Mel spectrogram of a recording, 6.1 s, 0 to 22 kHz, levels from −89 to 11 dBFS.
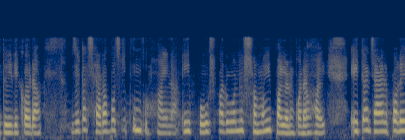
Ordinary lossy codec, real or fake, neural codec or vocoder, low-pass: none; fake; codec, 16 kHz in and 24 kHz out, 0.6 kbps, FireRedTTS-2 codec; 7.2 kHz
